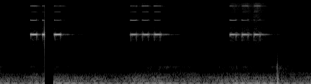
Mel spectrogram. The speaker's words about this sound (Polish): I za chwilę nam się krok pierwszy wykona. Za kilkanaście sekund usłyszymy taki dźwięk alarmu.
